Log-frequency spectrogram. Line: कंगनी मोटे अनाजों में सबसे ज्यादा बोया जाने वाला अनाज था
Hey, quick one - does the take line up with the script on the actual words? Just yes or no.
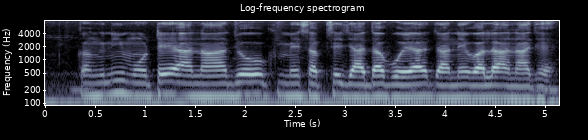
no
